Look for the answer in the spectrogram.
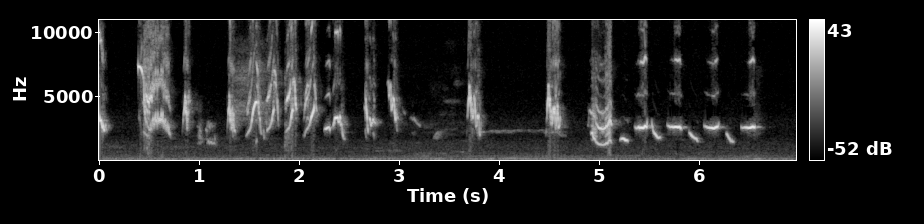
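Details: Oriental magpie-robin in the 'konslet' style, played to make a rival open its tail: rapid jumbled chips and squeaky slurs, a held thin whistle, then a series of evenly spaced clear whistled notes.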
